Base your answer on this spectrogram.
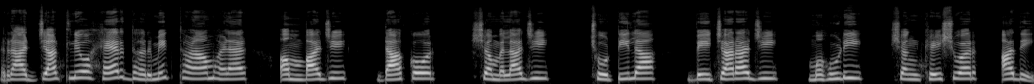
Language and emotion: Goan Konkani, neutral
